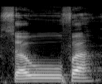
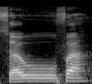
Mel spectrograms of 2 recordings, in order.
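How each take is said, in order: First: The vowels are stretched out long. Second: The vowels are stretched out long.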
